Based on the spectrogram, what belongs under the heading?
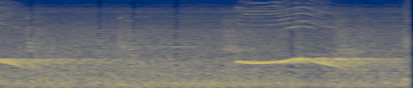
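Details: An Asian koel calls in the morning in Thailand, where it is heard especially in the first half of the year: a clear whistled note, then a second one that swoops upward, over a steady low background hum.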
